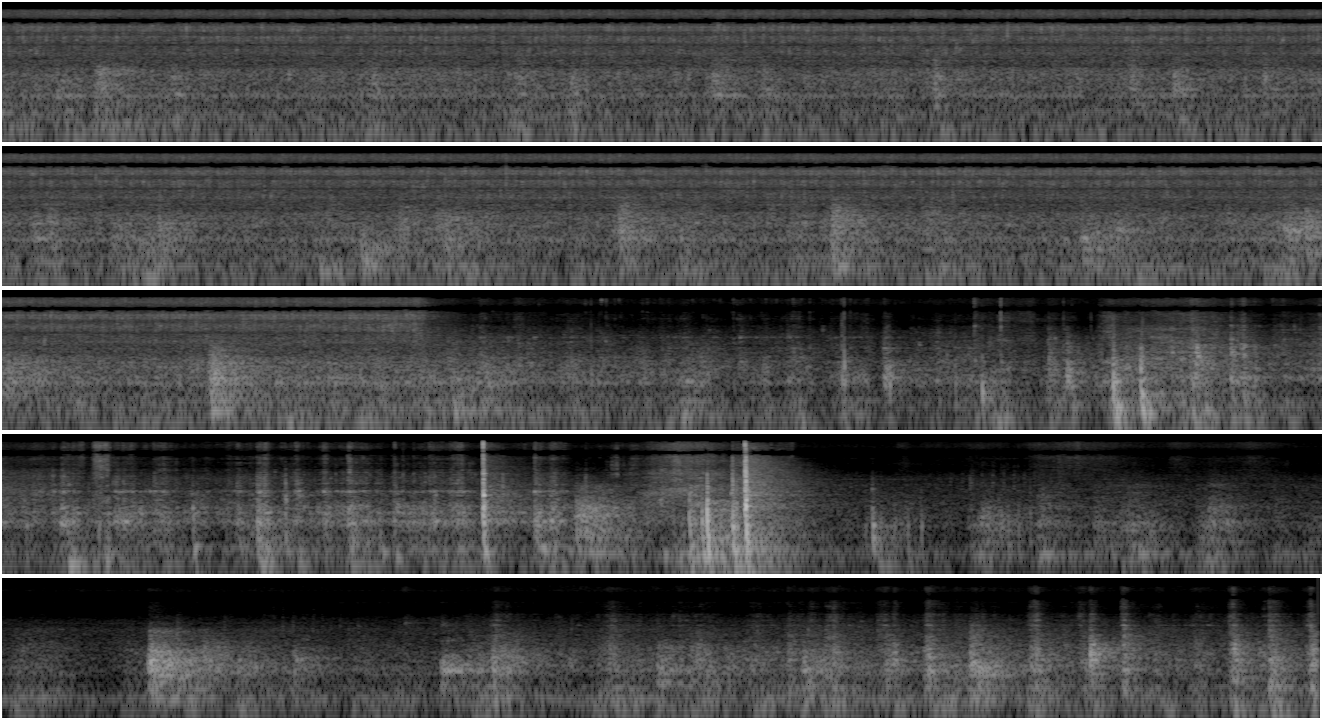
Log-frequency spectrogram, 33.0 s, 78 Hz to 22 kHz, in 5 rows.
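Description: Miele Professional PW 6065 Vario washing machine in its last rinse: water runs into the drum with a steady hiss that cuts off about halfway through. After that the drum turns, and the wet laundry sloshes and tumbles with several thumps, the loudest about three quarters of the way through.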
